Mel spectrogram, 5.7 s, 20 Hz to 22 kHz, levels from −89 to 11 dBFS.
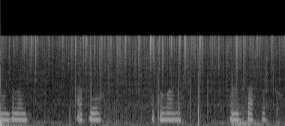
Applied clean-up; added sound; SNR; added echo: none; Rain; -3 dB; none.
